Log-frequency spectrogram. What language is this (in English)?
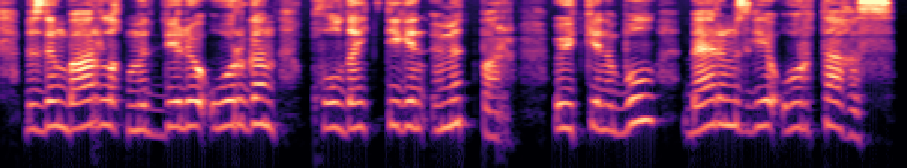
Kazakh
